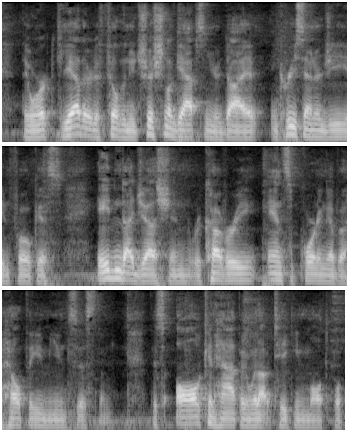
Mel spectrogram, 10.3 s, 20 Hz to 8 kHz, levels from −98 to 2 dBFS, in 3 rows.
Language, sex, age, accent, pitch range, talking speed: English, male, 30-49, American, 90-110 Hz, 190 wpm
